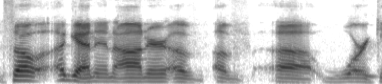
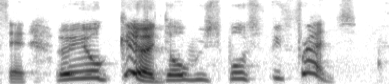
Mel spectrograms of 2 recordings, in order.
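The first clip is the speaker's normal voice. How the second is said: put-on mumbling movie-star voice, higher; 7 semitones higher than usual. Quoting a favorite movie scene where he yells at the kid: Sylvester Stallone impression. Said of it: "pretty spot on Syl-, Syl-, Sylvester Stallone".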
